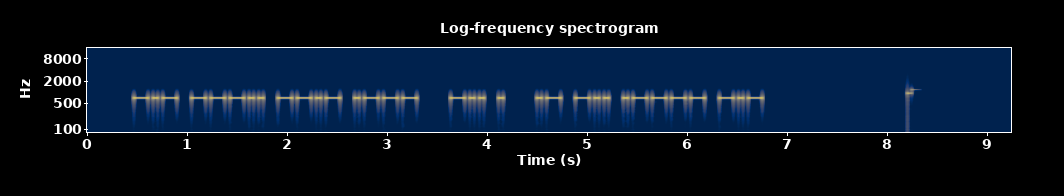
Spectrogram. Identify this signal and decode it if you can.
Morse code, heard as a keyed tone, about 25 wpm, 700 Hz. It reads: K8QJ DE AD1K
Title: USA Callsign DE Callsign - 4 Characters - 25wpm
